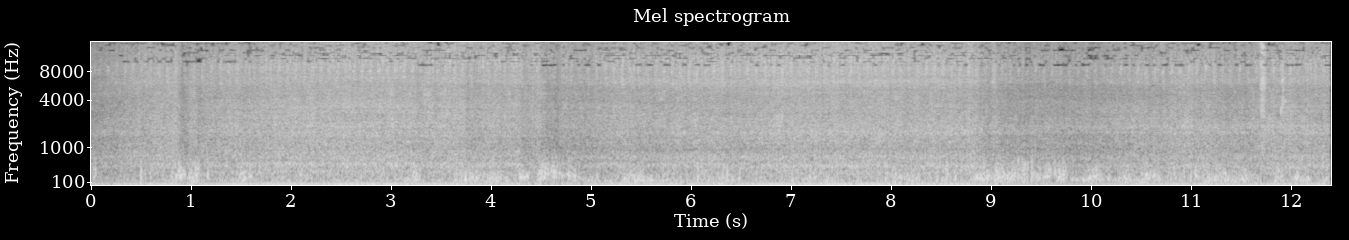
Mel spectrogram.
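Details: 1991 BMW 850i E31 V12, salvage car repaired and running again; low, steady idle hum under some wind rush, even and unbroken; engine idles smoothly.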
